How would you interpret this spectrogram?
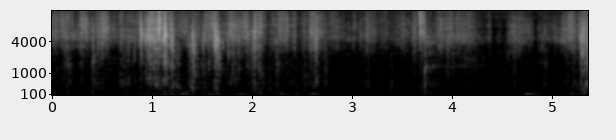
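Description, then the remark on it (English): Paper rustles and crinkles as a person gets out their paper for a game, a continuous series of crisp, scratchy bursts with a few sharper crackles, fairly quiet overall and with no voices. “So let me just get my paper and that.”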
